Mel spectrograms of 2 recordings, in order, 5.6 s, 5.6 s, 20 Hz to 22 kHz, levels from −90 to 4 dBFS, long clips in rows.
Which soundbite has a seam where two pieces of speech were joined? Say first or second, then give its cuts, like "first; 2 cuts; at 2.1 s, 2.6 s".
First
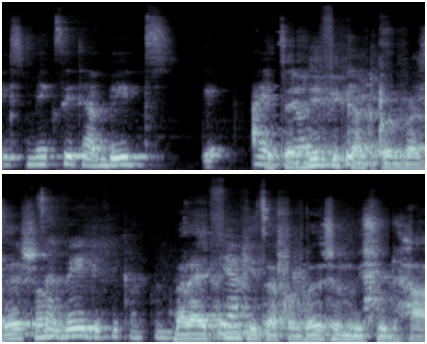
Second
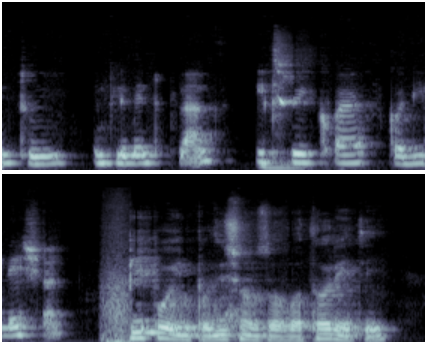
second; 1 cut; at 3.5 s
